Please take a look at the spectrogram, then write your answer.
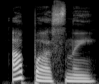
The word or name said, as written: opasnii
